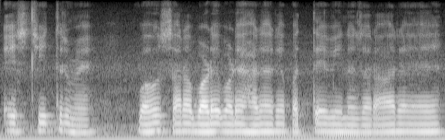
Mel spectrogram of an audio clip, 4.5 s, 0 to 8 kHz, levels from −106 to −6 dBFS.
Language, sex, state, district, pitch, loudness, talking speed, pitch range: Hindi, male, Jharkhand, Ranchi, 120 Hz, -18 LUFS, 200 wpm, 115-125 Hz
